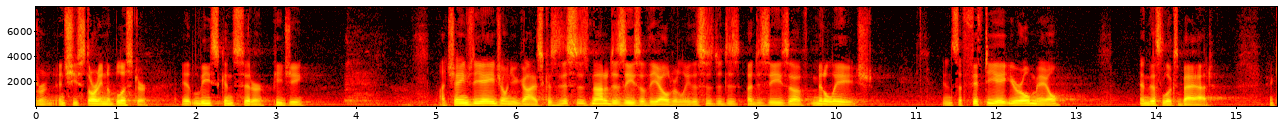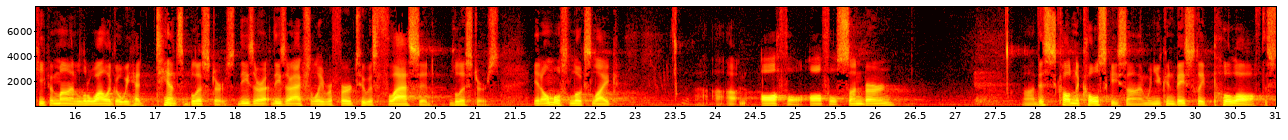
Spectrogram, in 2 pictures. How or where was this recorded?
live audience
